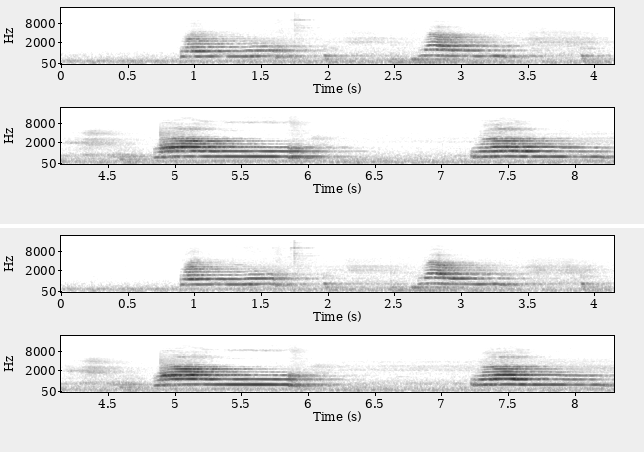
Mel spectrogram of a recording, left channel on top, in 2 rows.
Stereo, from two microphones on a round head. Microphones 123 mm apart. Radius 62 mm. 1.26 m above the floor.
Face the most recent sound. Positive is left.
turn(degrees=30)  # may be behind; listen again after turning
